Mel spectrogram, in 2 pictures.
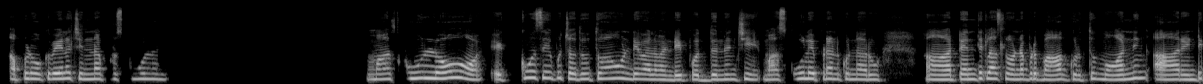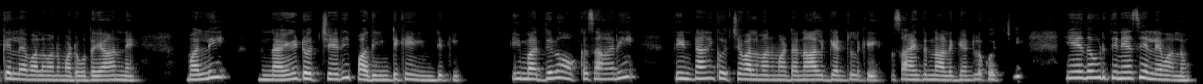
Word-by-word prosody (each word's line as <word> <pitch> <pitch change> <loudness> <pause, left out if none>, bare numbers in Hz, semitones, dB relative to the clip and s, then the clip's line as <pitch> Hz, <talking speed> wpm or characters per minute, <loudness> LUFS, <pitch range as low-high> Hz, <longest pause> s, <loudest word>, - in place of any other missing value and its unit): అప్పుడు 265 0 -1
ఒకవేళ 260 +2 +3
చిన్నప్పుడు 245 0 -2
స్కూలు 255 0 -5
నుం 235 -1 -8 2.1
మా 240 - 0
స్కూల్లో 280 0 +3 0.6
ఎక్కువసేపు 295 - -2
చదువుతా 255 +1 0 0.2
ఉండేవాళ్ళమండి 230 -4 +1
పొద్దున్నించి. 225 +2 -1 0.2
మా 225 - 0
స్కూలెప్పుడనుకున్నారు 250 -3 -1 0.5
ఆహ్, 225 0 +4
10థ్ 240 +2 +2
క్లాస్‌లో 265 -1 +2
ఉన్నప్పుడు 235 +2 0
బాగా 220 +1 +3
గుర్తు 225 +3 -3
మార్నింగ్ 245 +7 +1 0.2
6కి 225 +5 +1
యెళ్ళేవాళ్ళంనమాట 210 -5 0
ఉదయాన్నే. 205 0 +1 0.6
మళ్ళీ 255 +9 +3 0.6
నైటొచ్చేది 255 +4 +2
10కే 215 +2 +1
ఇంటికి. 195 0 -4 0.6
ఈ - - 0
మధ్యలో 275 +5 +2
ఒక్కసారి 255 +4 -2 0.5
తింటానికి 275 +1 +2
వచ్చేవాళ్ళమనమాట, 220 -5 0
4 215 -1 +2
గంటలకి. 205 -1 -2 0.3
సాయంత్రం 220 0 0
4 200 -1 0
గంటలకొచ్చి 215 - -5 0.6
ఏదో 300 0 +4
ఒకటి 315 0 +1
తినేసి 285 +1 +2
యెళ్ళేవాళ్ళం. 215 -7 0
240 Hz, 100 wpm, -23 LUFS, 215-265 Hz, 2.1 s, ఆహ్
